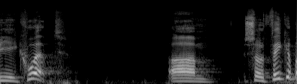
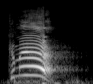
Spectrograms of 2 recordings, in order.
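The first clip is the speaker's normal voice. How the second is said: high loud call to come over; 16 dB louder than usual. Retold or imitated. Preacher recalling the women calling him over, a loud high shout. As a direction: shout it down the block.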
